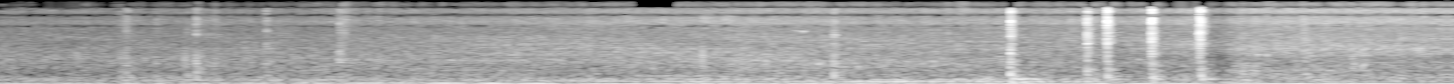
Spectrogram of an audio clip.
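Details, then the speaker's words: Lifted Jeep JK reversing in four-wheel drive with window down: rolling hum, then sharp irregular clicks from the front driveshaft CV joint, damaged on a trail with a broken boot; silent in two-wheel drive, worse in turns. "so here it is the the cv joint is a problem"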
